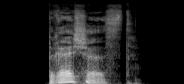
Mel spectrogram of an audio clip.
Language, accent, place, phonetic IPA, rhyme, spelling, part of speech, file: German, Germany, Berlin, [ˈdʁɛʃəst], -ɛʃəst, dreschest, verb, De-dreschest.ogg
- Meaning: second-person singular subjunctive I of dreschen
